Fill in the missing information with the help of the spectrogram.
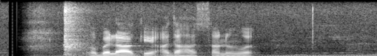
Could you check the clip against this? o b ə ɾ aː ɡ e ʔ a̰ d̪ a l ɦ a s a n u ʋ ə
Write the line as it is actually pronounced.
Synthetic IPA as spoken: o b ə l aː ɡ e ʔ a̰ d̪ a ɦ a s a n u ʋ ə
